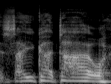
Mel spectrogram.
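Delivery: loud, high-pitched yelling. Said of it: "I'm, like, yelling over his ear".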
